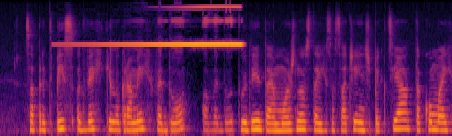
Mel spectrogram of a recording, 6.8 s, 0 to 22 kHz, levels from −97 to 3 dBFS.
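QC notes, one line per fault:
0.77–3.70 s: loudspeaker feedback squeal, a single 5.7 kHz tone swelling over about two seconds to about 10 dB above the speech. The microphone is picking up its own loudspeaker, and at that frequency the loop gain exceeds one, so the tone feeds itself.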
